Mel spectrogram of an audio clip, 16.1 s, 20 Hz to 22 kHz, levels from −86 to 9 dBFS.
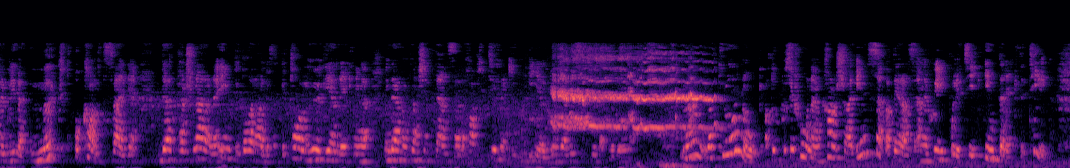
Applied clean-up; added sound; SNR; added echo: classical method WPE with log-MMSE.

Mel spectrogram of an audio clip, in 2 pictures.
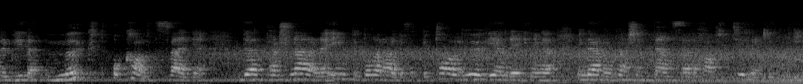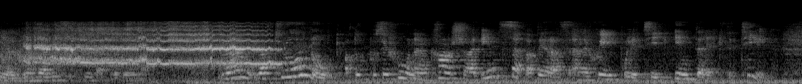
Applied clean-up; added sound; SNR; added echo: none; Motor vehicle (road); 0 dB; reverberation time 0.3 s.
